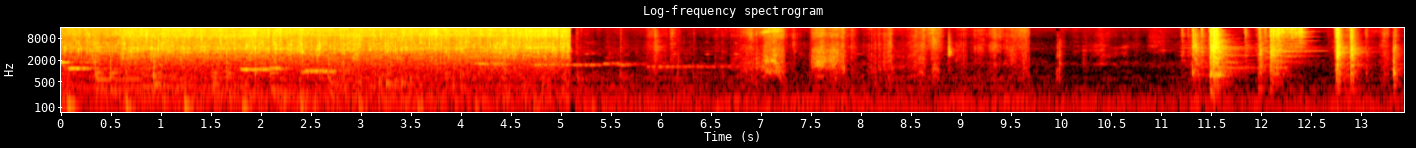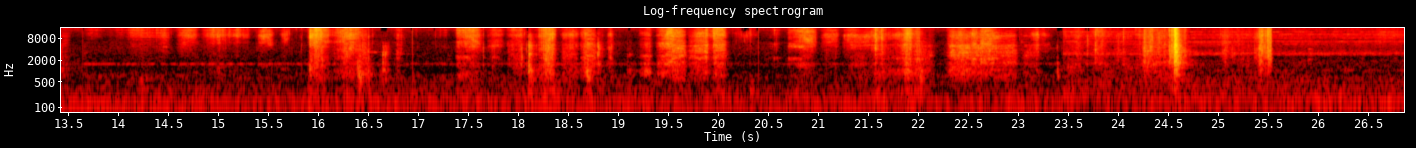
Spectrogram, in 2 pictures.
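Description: Tap water running into a stainless steel sink while a tomato is rinsed under it, the water shut off after about five seconds. Later come a few sharp knocks of a knife on a wooden cutting board, over quiet background music.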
